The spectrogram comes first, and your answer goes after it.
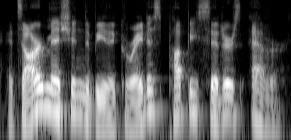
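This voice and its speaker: A playful young puppy in a children's story , put on by a man. He sounds goofy and enthusiastic, with a bouncy, wide-ranging pitch. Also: lively intonation, a little fast, close to an everyday voice. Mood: keen, reassuring.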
